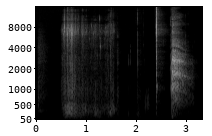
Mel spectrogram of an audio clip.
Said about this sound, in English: And that sip sounded different. It is because that was a beer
